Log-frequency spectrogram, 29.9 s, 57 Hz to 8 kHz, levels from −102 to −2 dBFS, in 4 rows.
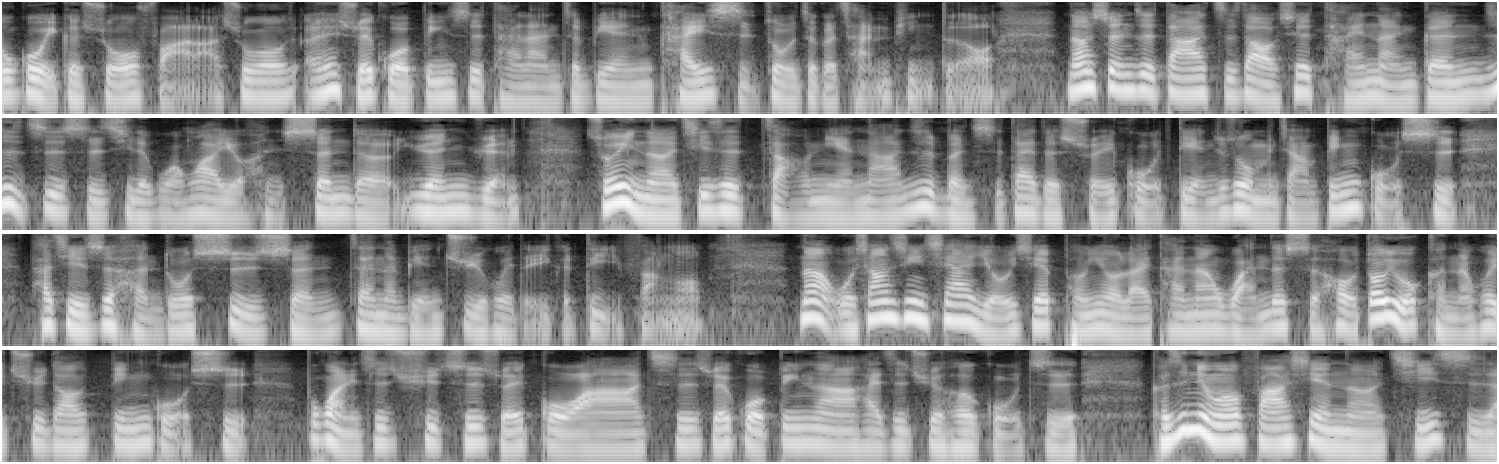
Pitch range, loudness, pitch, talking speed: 105-135 Hz, -20 LUFS, 120 Hz, 315 characters per minute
